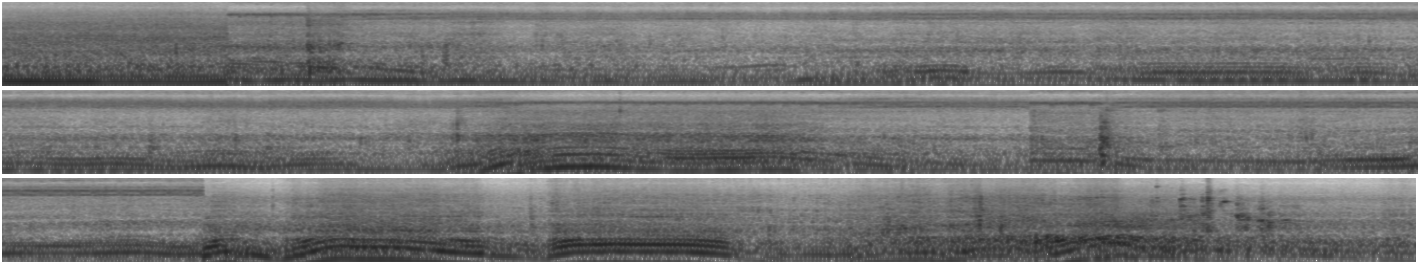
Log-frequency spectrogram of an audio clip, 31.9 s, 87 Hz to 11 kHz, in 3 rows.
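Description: Off-road 4x4 engines revving up and down in short bursts as the trucks crawl over rock ledges, the revs loudest and most frequent in the last third.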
